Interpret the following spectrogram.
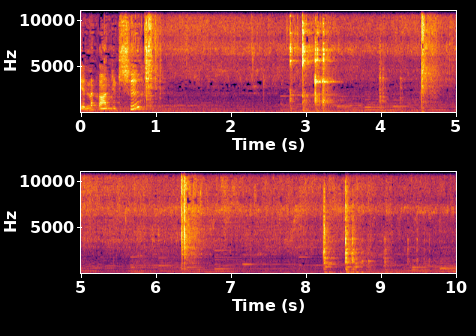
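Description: Whole spices (cloves, cinnamon, cardamom and bay leaves) sizzling in hot oil and ghee in an aluminium pressure cooker. A few sharp crackles come through the faint sizzle as the cloves and cardamom pop in the heat.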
